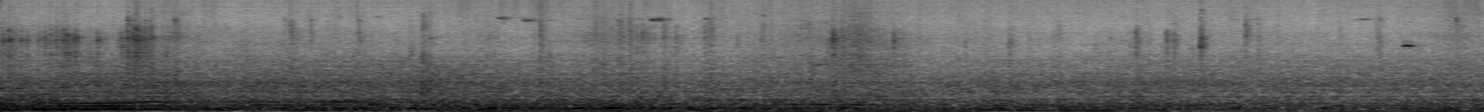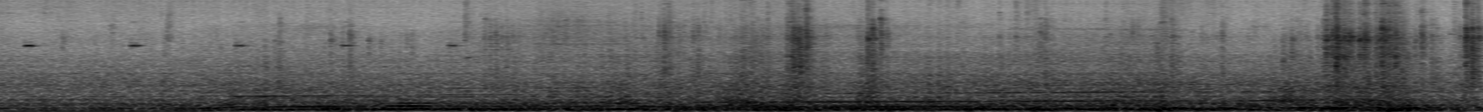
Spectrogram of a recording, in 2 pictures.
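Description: Bus engine and road noise heard from inside a moving bus: a steady low rumble, with the engine note rising a little after the middle as the bus gathers speed. Occasional rattles and knocks, the loudest near the end, and a faint high pip about once a second for a few seconds midway.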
